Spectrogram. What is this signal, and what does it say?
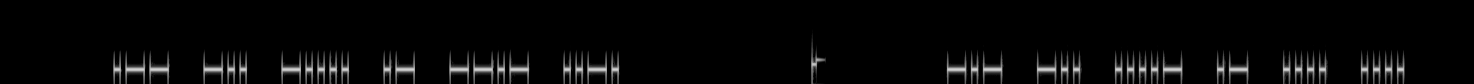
Morse code, heard as a keyed tone, about 20 wpm, spaced as for 15 wpm, 700 Hz. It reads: WD6AQF KD4AHH
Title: 245 Lesson 39g - Letter z - Call Signs 20wpm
